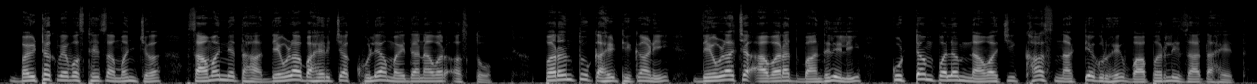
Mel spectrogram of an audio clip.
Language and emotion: Marathi, neutral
